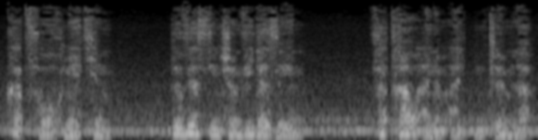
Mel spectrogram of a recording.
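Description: Kindly old man, acted, loud ambient noise. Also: medium pitch, unhurried, lightly acted. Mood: calm, encouraging. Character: kindly old male companion, calm, reassuring, seasoned. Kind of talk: audio drama acting.

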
